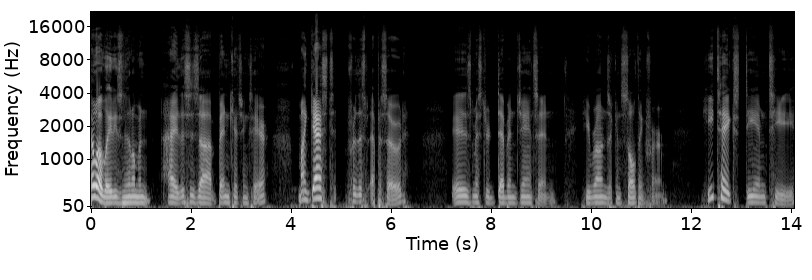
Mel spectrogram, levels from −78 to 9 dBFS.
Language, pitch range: English, 105-135 Hz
